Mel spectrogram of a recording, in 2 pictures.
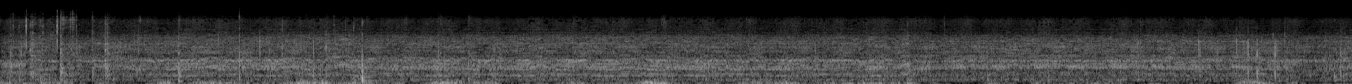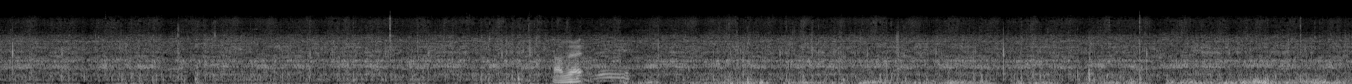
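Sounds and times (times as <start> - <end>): bike tyres on gravel: 0.0 - 27.0.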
